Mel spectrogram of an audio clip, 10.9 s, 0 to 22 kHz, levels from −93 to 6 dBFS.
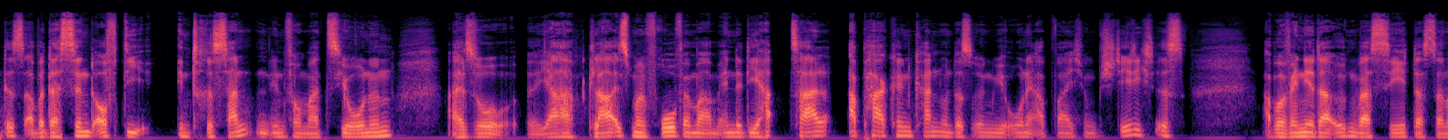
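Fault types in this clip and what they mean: Nothing to flag here: I listened all the way through and couldn't pick out a single technical fault.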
